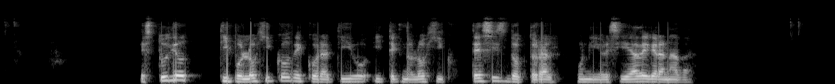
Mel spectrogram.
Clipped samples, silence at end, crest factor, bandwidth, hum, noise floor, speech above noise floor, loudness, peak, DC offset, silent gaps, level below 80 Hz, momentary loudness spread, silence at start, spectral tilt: under 0.1%; 1.45 s; 18 dB; 9.4 kHz; none; under -90 dBFS; over 73 dB; -18 LUFS; 0 dBFS; under 0.1%; none; -58 dBFS; 9 LU; 1.4 s; -5 dB/octave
